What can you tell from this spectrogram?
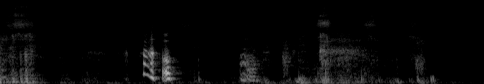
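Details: Mastiff indoors in a small room, giving short whining and whimpering calls with bursts around one and a half and three seconds, quieter murmuring sounds between them.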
